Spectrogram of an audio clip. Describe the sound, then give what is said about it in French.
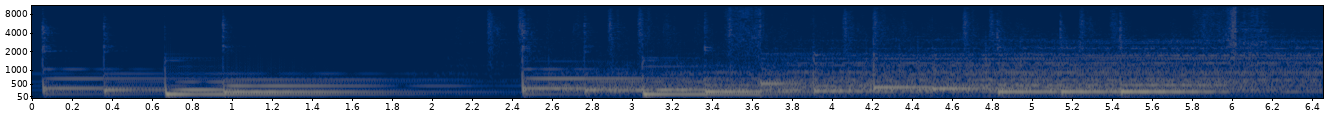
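A short instrumental musical break in a radio interview: a clear melody of plucked, ringing notes that shift in pitch, with a brief pause before the tune resumes more fully. No one speaks. “On se retrouve après une pause musicale avec Dominique No sur RZN Radio.”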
